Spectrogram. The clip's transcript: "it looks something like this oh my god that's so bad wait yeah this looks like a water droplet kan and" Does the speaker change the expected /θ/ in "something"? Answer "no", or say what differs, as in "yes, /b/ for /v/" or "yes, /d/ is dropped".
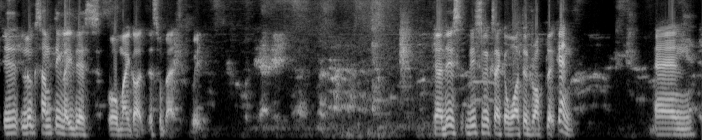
yes, /t/ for /θ/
